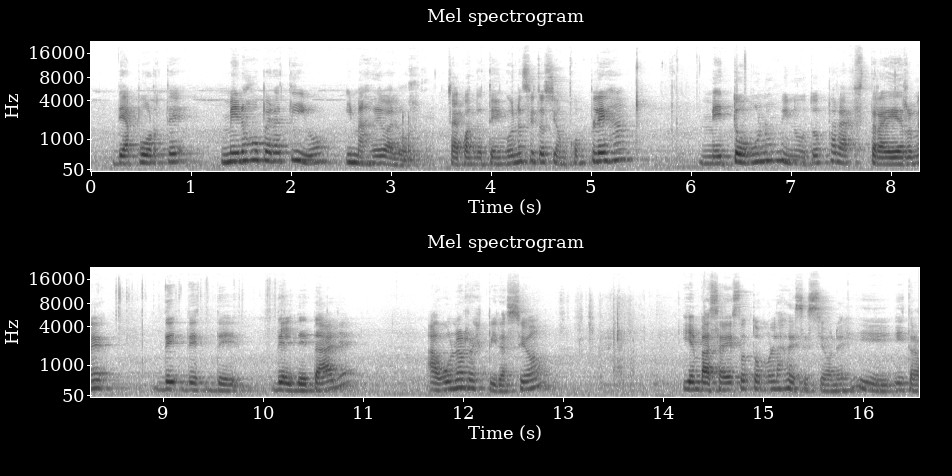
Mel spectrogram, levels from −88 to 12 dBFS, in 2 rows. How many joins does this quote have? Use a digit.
1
